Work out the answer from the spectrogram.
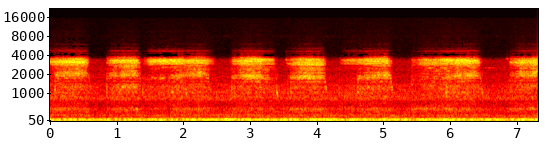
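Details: Barn owl nest, April 17, 2013, near 8 PM, with a double gopher delivery by two adults. Breathy, screechy hisses each last close to a second, separated by short pauses, over a low background hum.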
